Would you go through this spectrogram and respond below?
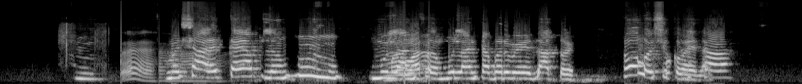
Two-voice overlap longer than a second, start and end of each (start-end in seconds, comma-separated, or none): none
